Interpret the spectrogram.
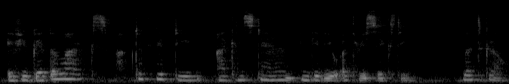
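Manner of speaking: hushed whisper trailing off; a sly whispered plea; mock whisper. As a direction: drop to a breathy whisper. Mock pitch to viewers, trailing off.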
